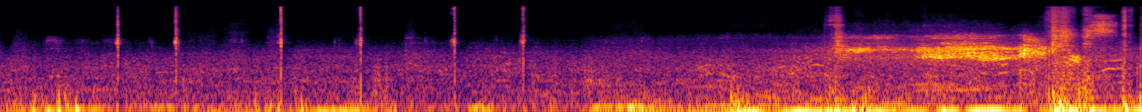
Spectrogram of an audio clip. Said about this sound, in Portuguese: Oh, olha o vento, olha o vento, olha o vento.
